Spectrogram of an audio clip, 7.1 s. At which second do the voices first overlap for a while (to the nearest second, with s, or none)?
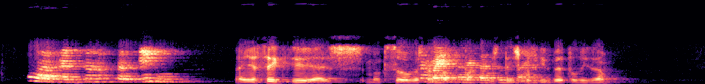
4 s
